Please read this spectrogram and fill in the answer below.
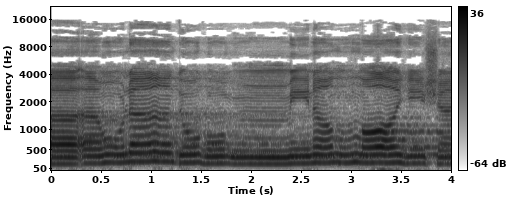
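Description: A solo male voice chanting Quran recitation in slow, melodic tajwid style. Words are drawn out into long held notes with ornamented turns of pitch, with a brief break near the end.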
